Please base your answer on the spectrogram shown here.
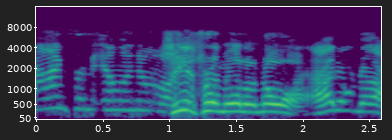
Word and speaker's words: Illinois: from Illinois she's from Illinois I don't know how and that's Illinois with s is silent I don't know how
